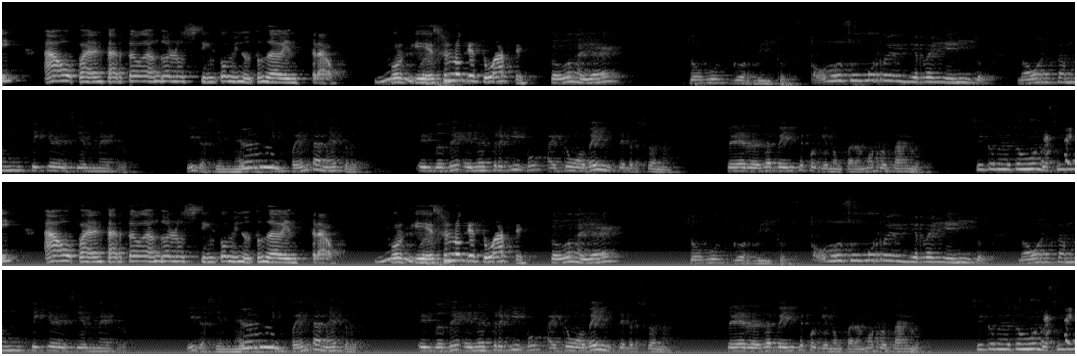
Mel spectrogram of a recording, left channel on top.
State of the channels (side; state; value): right; noise; hum, 17 dB below the sound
